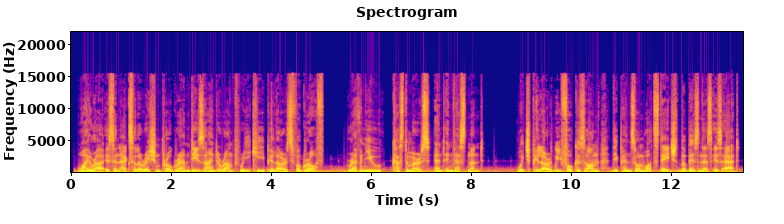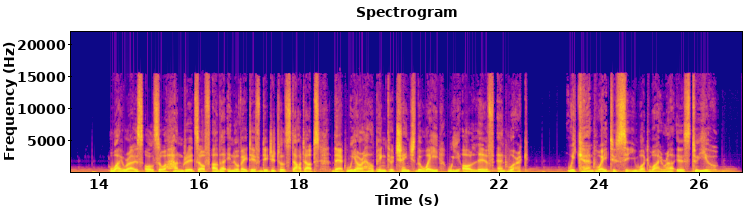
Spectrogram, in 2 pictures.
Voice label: german english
